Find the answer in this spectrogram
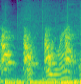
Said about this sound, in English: Somebody better shut that dog up. Shut him up. Shut him up. Shut him up. I'm going to drop kick him.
